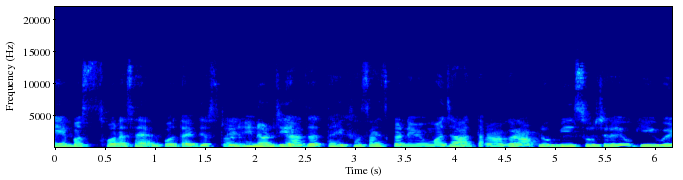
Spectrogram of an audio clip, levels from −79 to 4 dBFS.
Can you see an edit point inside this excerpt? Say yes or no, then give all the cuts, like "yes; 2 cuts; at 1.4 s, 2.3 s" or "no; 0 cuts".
yes; 2 cuts; at 1.7 s, 4.3 s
